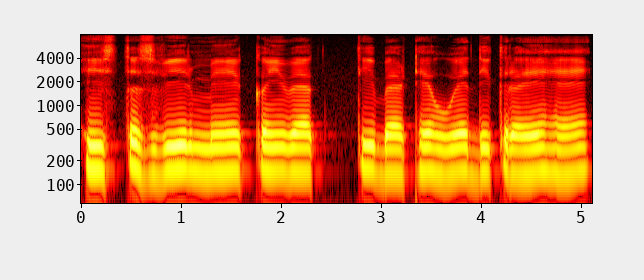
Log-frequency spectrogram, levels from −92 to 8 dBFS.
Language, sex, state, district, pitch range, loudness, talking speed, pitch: Hindi, male, Uttar Pradesh, Saharanpur, 140-150 Hz, -14 LUFS, 115 wpm, 145 Hz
